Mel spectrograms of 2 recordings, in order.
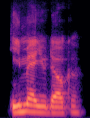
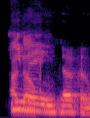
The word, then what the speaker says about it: Ime Udoka: Would y'all put I can't pronounce that coach. Ime Udoka. Ime Udoka.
